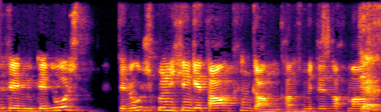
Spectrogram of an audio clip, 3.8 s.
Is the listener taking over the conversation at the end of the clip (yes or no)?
yes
